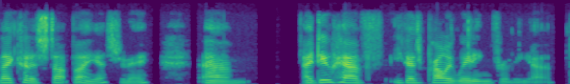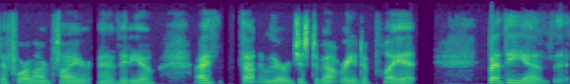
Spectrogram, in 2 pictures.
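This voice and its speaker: This wildfire-tracking stream host sounds worn out, her mid-range voice creaky, gravelly, and ragged in the throat. She talks to viewers in a loose, rambling way, constantly stumbling over fillers like um and uh. It's a dull, lo-fi home livestream recording.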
